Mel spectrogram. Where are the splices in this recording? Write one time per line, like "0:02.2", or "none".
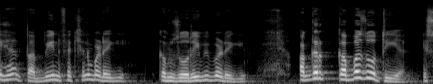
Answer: none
